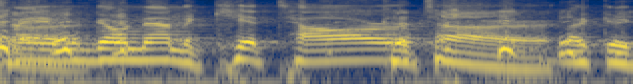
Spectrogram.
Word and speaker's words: Qatar: going down the Qatar Qatar like a guitar yeah guitar all right that's exactly it but that's not how you really pronounce it that's how they only know that foreigners can pronounce it so it's Qatar airlines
